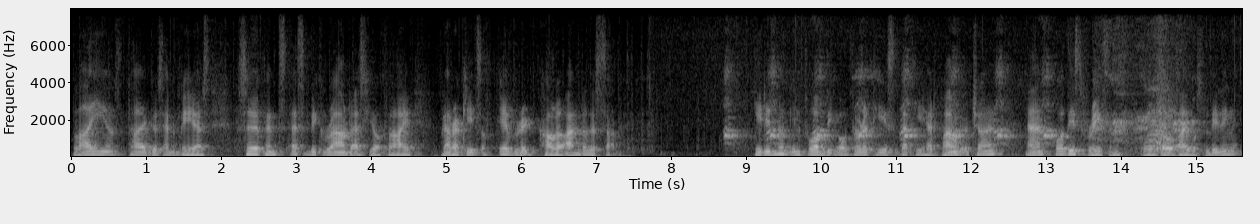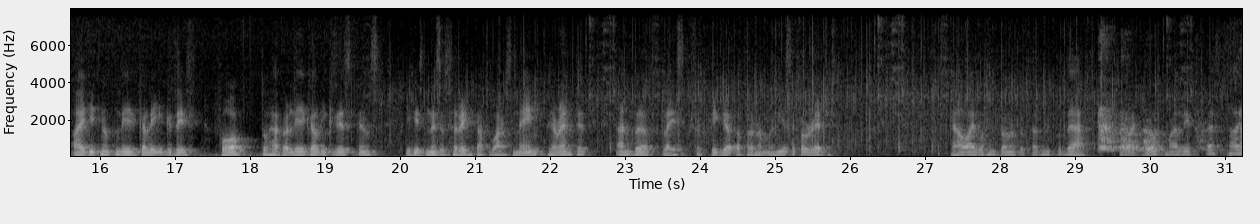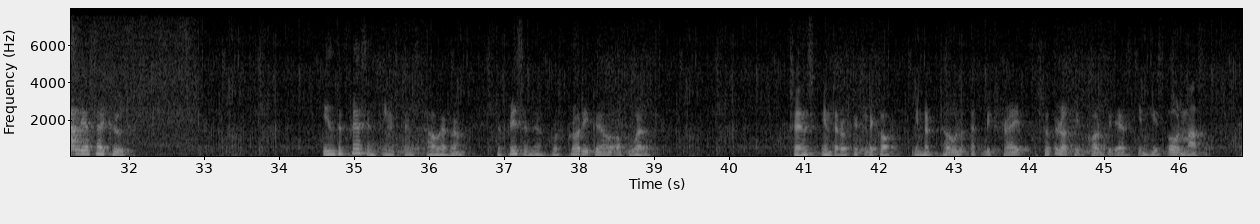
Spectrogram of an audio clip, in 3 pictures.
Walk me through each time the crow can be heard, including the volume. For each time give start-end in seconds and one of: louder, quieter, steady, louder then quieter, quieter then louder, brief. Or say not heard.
8.7-15.0 steady.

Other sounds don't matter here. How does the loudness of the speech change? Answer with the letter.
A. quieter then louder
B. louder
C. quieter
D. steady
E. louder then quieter
C.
